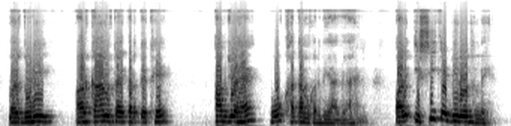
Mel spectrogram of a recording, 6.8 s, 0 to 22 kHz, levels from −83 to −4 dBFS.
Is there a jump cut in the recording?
no; 0 cuts

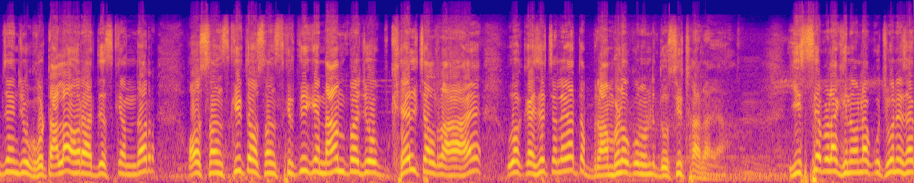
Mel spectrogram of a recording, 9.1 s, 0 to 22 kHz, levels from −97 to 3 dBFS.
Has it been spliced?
no; 0 cuts

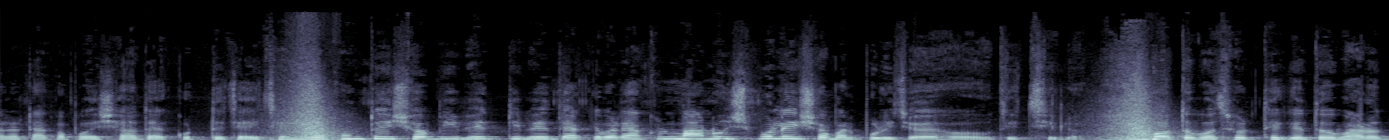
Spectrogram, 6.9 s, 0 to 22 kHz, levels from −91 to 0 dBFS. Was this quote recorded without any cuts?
no; 2 cuts; at 1.5 s, 5.6 s

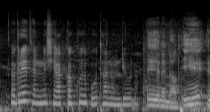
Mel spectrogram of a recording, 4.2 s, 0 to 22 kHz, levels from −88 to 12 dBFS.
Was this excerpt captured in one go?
no; 1 cut; at 2.8 s

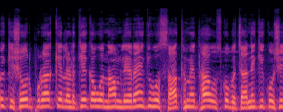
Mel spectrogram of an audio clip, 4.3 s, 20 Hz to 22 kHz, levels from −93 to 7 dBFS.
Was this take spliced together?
no; 0 cuts

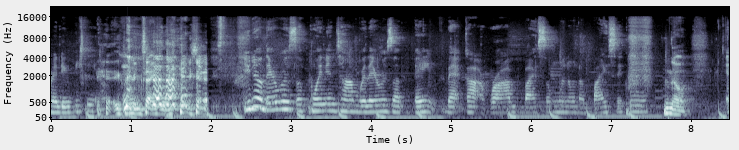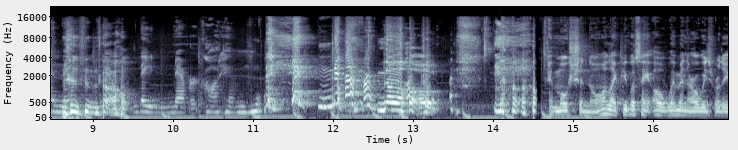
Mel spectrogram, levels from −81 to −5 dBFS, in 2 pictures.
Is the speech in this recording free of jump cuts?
no; 2 cuts; at 1.9 s, 14.6 s

